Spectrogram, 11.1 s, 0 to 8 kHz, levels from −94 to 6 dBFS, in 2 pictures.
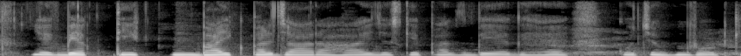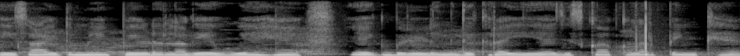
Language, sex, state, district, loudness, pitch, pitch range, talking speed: Hindi, female, Rajasthan, Nagaur, -21 LUFS, 225 Hz, 220-230 Hz, 155 wpm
